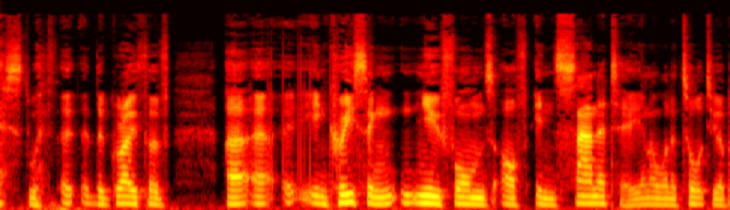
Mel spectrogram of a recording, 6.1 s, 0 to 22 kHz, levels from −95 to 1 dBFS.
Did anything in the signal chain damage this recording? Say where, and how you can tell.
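Yes. From 2.23 to 3.09 s a train of clicks ticks over the sound, around ten uneven pops at roughly 13 per second, peaking a few dB above the audio. The similar pulse shapes likely point to interference on the analogue wiring or a faulty connection or power supply.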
